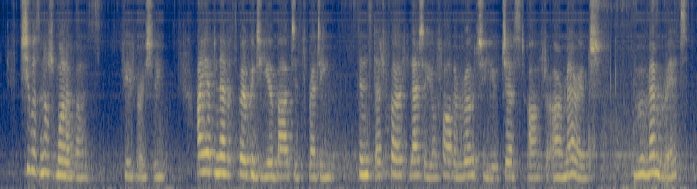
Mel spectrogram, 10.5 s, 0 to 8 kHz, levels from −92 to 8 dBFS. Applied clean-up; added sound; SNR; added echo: neural separator model SepFormer DNS4.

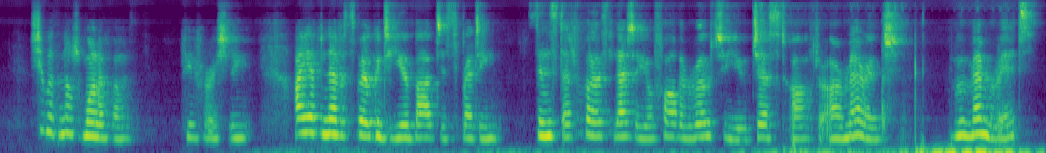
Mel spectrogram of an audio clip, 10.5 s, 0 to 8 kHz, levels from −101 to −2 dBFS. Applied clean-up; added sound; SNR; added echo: neural mask model DeepFilterNet 3.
